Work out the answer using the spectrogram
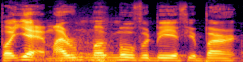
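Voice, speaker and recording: A man in his thirties hosting a sports talk show, animated and telling stories with acted-out quotes. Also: mid-range voice, fairly quick. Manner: animated, storytelling, acts out quotes. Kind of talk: casual sports radio chat.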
